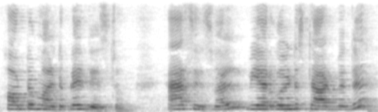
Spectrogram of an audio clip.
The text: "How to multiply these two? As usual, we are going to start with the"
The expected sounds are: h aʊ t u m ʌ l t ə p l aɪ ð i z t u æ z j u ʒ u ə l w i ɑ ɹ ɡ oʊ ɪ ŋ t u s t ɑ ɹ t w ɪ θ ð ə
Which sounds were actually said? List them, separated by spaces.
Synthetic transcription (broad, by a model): h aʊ t u m ʌ l t ə p l aɪ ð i s t u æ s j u s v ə l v i ɑ ɹ ɡ oʊ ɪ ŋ t u s t ɑ ɹ t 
